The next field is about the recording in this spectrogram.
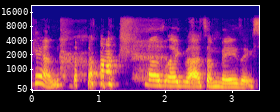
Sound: both laughing

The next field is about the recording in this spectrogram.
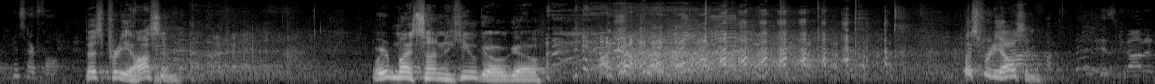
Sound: audience laughing

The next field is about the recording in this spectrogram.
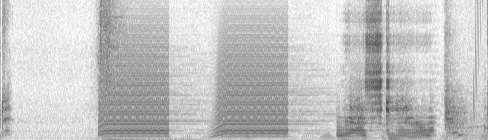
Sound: alarm blaring

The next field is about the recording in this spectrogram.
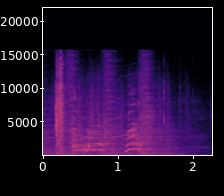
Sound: squealing

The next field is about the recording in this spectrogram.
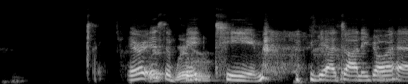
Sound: laughs

